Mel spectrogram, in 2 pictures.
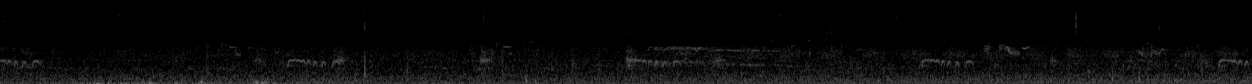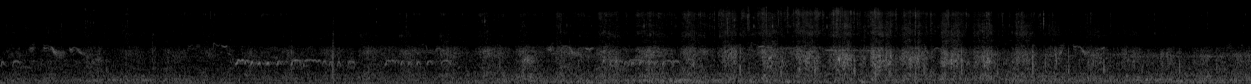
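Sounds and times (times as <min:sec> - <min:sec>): faint wavering bird calls: 0:00.0 - 0:00.6, 0:01.9 - 0:03.6, 0:06.2 - 0:21.1
steady low hiss: 0:00.0 - 0:06.2.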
